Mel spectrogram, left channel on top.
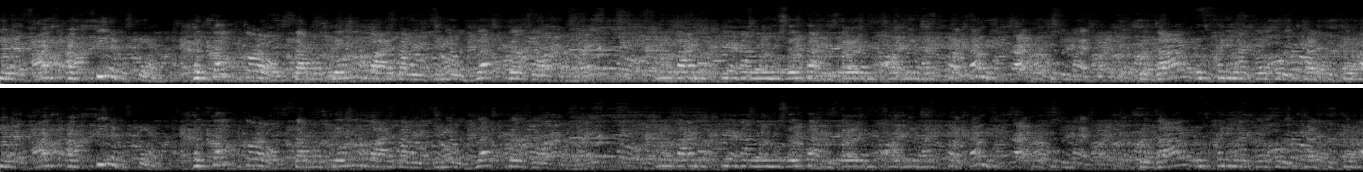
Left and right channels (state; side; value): quieter; right; 8.5 dB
